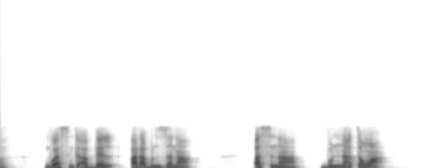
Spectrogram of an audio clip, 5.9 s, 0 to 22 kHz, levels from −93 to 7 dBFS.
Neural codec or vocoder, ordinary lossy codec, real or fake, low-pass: codec, 16 kHz, about 1 kbps, DyCAST, with the encoder's durations; AAC, 48 kbps; fake; 5.4 kHz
